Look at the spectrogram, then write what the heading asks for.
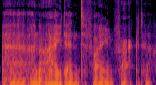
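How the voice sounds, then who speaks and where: A man asking questions in a casual conversation, halting and repeating words as he searches for the right phrasing. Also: low-pitched, flat delivery, a bit bright, slightly rough. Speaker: podcast co-host, interviewer.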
